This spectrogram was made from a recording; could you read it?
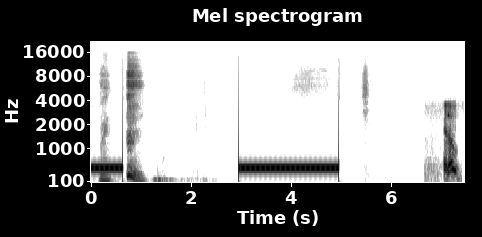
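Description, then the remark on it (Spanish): A phone line's ringback tone while a call is placed to a car seller at Genesis Automotive: a steady, mid-pitched electronic tone, cut short at first, then a full two-second ring, with brief voice sounds between and after. “Ok, márcale, por favor.”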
